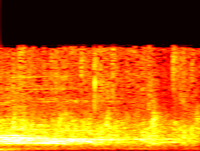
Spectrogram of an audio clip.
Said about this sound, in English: If you want to clap, clap well.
